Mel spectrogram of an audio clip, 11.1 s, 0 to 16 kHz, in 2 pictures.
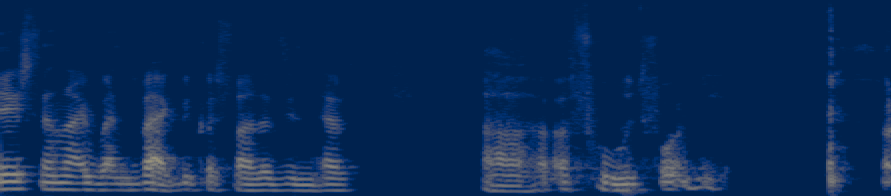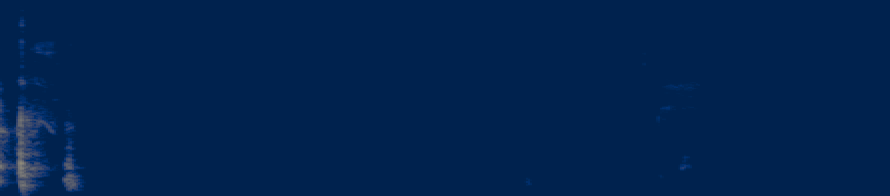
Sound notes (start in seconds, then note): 5.2 coughing; 6.2 pauses 8 seconds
